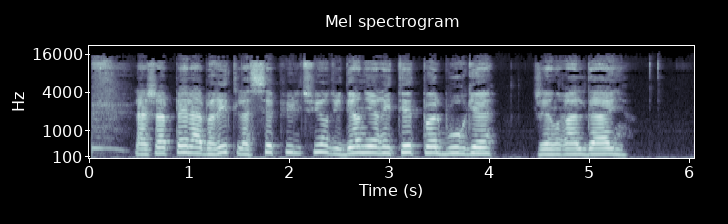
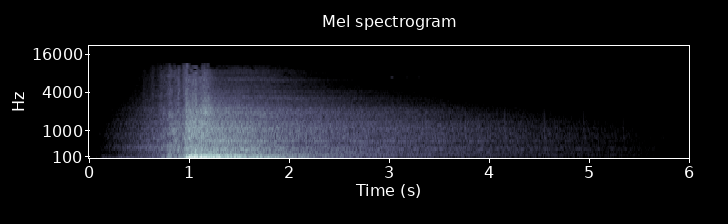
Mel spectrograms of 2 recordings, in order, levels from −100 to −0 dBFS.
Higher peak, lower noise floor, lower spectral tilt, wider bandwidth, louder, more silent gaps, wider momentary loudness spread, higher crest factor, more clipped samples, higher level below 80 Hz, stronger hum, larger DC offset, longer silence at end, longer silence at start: first, 0 dBFS vs -8 dBFS; second, -39 dBFS vs under -90 dBFS; second, -2.5 dB/octave vs -7 dB/octave; first, 16 kHz vs 9 kHz; first, -15 LUFS vs -27 LUFS; neither; second, 8 LU vs 25 LU; second, 16 dB vs 22 dB; neither; second, -54 dBFS vs -32 dBFS; neither; neither; second, 0.7 s vs 3.8 s; second, 0.05 s vs 0.8 s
